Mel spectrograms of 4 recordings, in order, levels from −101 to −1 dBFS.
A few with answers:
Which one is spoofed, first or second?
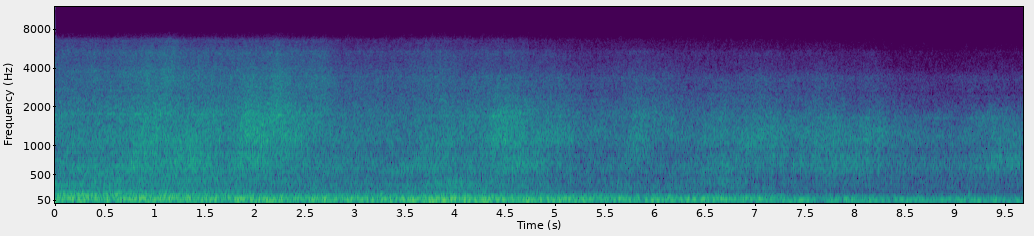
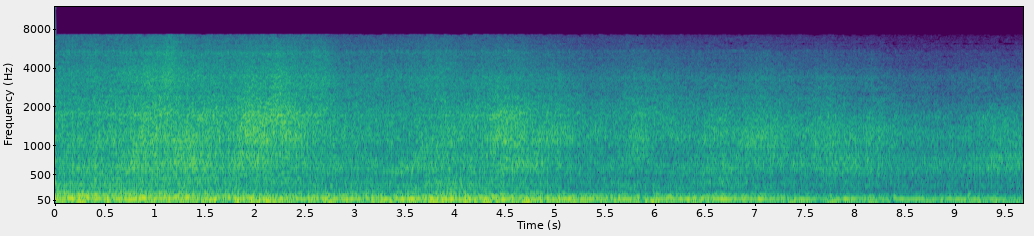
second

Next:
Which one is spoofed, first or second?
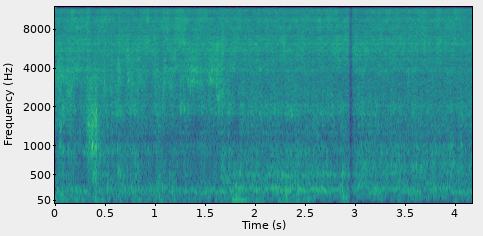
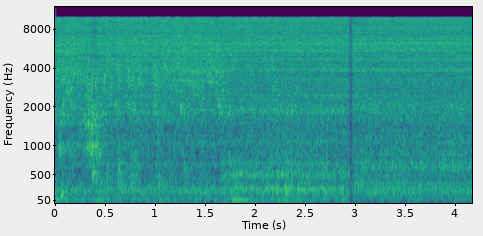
first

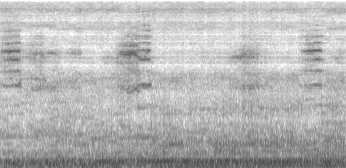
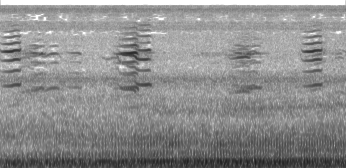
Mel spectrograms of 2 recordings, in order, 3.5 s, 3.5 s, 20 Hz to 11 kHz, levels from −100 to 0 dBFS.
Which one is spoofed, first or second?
first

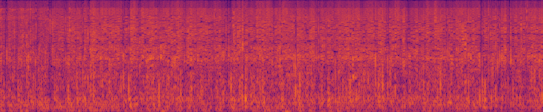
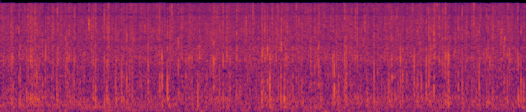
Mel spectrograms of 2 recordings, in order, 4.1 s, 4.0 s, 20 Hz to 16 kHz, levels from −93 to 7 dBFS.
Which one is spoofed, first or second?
first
